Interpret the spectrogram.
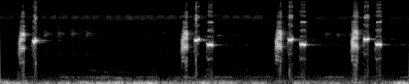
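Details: Sooty-headed bulbul calling to attract wild rivals: brief phrases of two or three bright, slurred chirps, repeated roughly every second over a soft low background hum.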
